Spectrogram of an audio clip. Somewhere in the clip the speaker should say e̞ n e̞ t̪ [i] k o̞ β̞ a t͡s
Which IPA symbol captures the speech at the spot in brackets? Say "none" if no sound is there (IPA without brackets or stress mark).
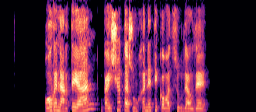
i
